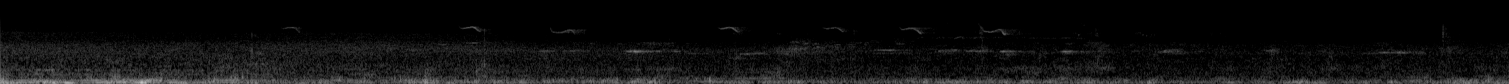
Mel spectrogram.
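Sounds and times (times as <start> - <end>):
low background rumble: 0.0 - 15.0
small birds chirping: 2.4 - 15.0.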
